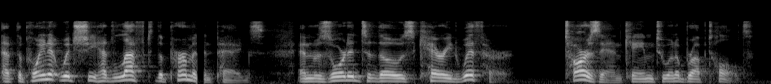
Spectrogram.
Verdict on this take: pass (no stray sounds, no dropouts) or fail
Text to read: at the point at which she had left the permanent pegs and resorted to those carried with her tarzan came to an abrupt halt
fail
